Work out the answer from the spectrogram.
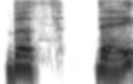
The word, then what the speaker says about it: birthday: The third mistake is the TH, particularly in birthday, birthday, or for example, bathroom, bathroom.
